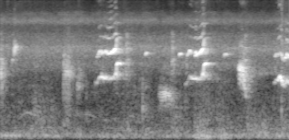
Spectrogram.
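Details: Ruby-throated bulbul (cucak emas) song: scattered bright, slurred whistled notes and short chirps, some rising and falling, with faint low rumbling underneath.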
